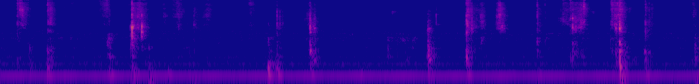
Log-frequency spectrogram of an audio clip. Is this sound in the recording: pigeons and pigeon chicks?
no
